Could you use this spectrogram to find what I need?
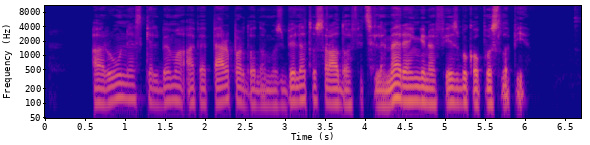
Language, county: Lithuanian, Kaunas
